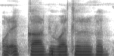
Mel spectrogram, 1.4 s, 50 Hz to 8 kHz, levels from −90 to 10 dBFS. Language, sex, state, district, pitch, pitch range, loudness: Hindi, male, Arunachal Pradesh, Papum Pare, 115 Hz, 110-115 Hz, -15 LUFS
